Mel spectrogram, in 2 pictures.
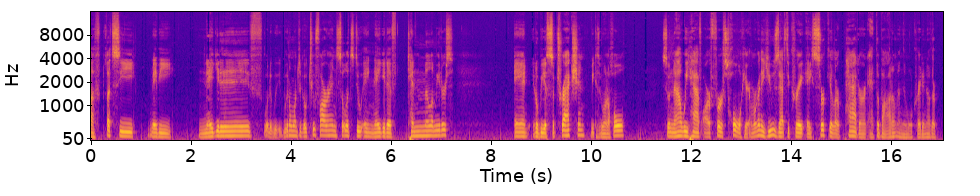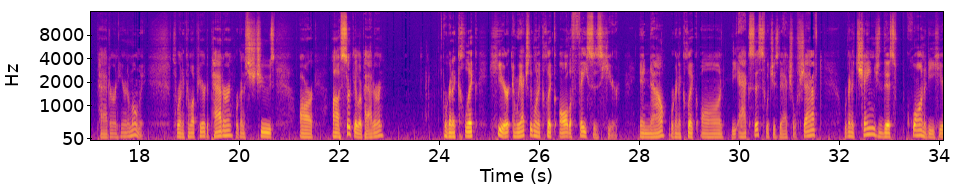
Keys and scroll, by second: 10.0 Return.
